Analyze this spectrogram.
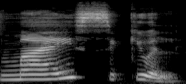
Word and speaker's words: MySQL: It is pronounced as MySQL.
